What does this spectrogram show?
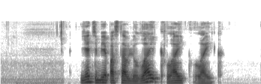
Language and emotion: Russian, positive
